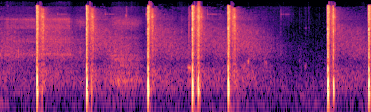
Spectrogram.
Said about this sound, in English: He is just shooting at people across the map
